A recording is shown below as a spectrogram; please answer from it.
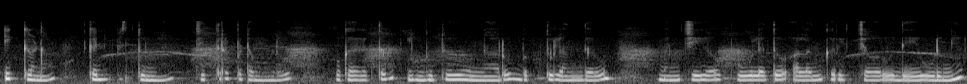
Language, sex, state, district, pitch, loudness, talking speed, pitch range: Telugu, female, Andhra Pradesh, Sri Satya Sai, 215 Hz, -19 LUFS, 75 wpm, 200-235 Hz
